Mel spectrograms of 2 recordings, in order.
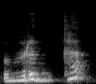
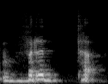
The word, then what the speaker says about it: वृद्ध: You're saying Vruddha, though that Rukar is acceptable, but its actual pronunciation Vruddha. R and A.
